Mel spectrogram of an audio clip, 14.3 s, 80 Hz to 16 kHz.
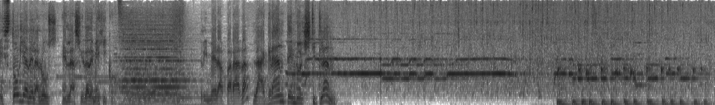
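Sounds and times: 
speech: 0:00.0 - 0:03.0, 0:04.0 - 0:06.9
sustained high whistling tones: 0:05.5 - 0:14.2
water trickling and gurgling: 0:05.7 - 0:14.2.

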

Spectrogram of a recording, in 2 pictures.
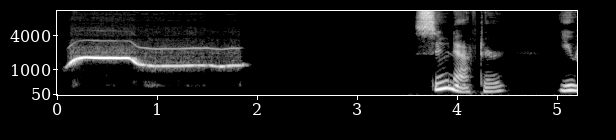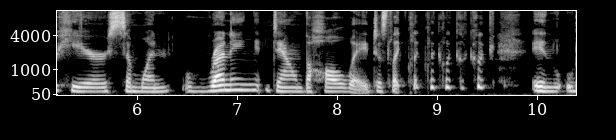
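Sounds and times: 
person at a door whistling: 0:00.0 - 0:02.0
speech: 0:03.6 - 0:10.3.

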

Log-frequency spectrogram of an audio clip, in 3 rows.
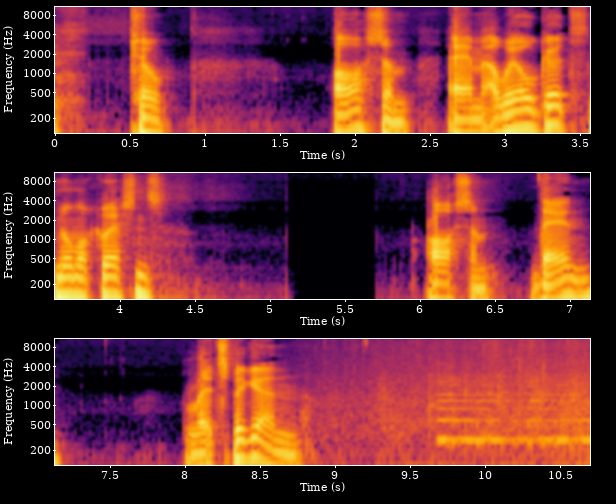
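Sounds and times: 
speech: 0:00.5 - 0:00.8, 0:01.8 - 0:04.4, 0:06.0 - 0:07.2, 0:08.0 - 0:08.9
heavy icy rain hammering down: 0:08.8 - 0:10.6.

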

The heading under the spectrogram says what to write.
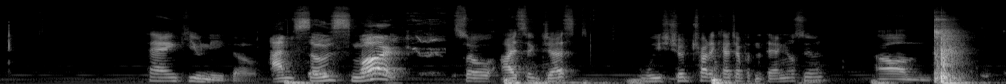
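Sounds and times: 
speech: 0:01.5 - 0:09.7
chair landing with a heavy thunk: 0:05.0 - 0:06.5, 0:07.1 - 0:08.2, 0:08.8 - 0:10.0.

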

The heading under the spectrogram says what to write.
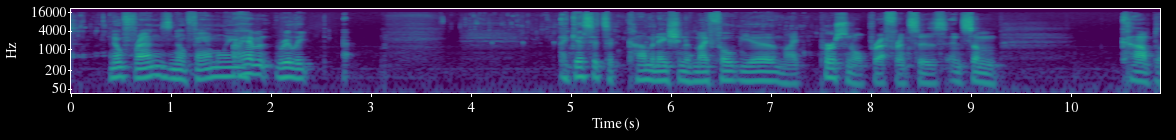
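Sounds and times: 
wine pouring into glasses in a spacious kitchen: 0:00.0 - 0:01.8, 0:03.8 - 0:08.7
speech: 0:00.4 - 0:02.5, 0:04.9 - 0:09.5, 0:10.5 - 0:10.8.

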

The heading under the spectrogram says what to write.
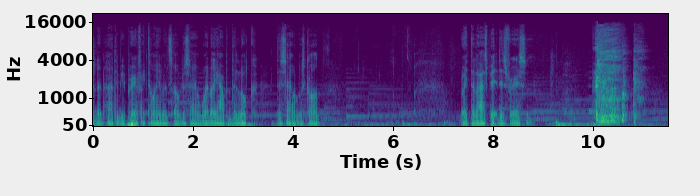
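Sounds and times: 
speech: 0:00.0 - 0:04.8, 0:07.4 - 0:08.9
heavy harsh cough: 0:10.0 - 0:11.1.

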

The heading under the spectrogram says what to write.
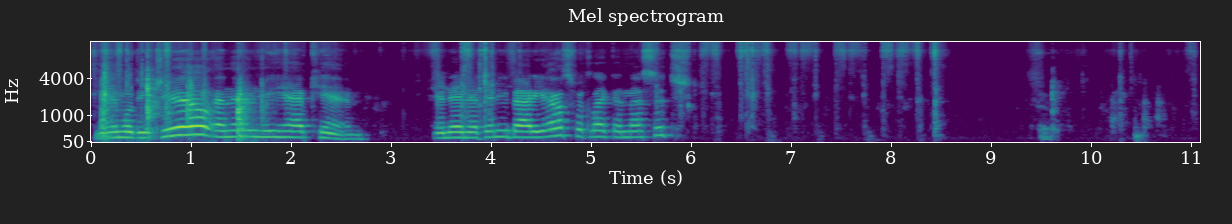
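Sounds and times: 
deck of cards being shuffled during a card reading: 0:00.0 - 0:02.2, 0:03.4 - 0:04.4, 0:05.8 - 0:08.6, 0:09.6 - 0:11.0
speech: 0:00.0 - 0:02.8, 0:03.4 - 0:06.2.

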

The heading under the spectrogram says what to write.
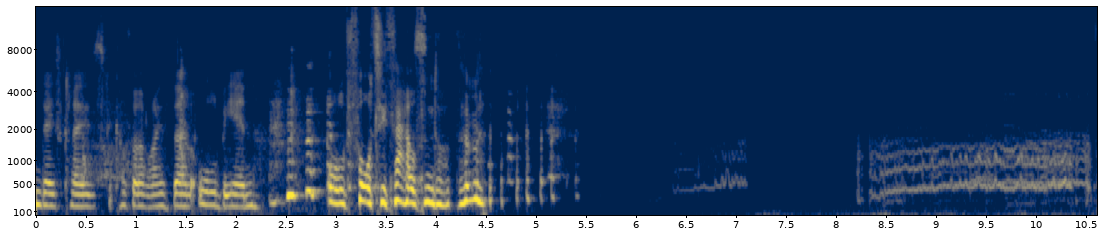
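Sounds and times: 
speech: 0:00.0 - 0:04.8
laughter: 0:02.3 - 0:03.3, 0:04.3 - 0:05.5
hens clucking and squawking at feeding: 0:06.2 - 0:10.5.

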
